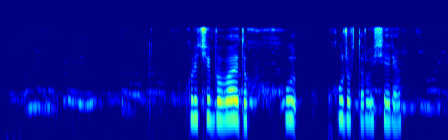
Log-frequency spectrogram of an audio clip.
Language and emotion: Russian, neutral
